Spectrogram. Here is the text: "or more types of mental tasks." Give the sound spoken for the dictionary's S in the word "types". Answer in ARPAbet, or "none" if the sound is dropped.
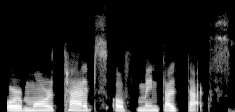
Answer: S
